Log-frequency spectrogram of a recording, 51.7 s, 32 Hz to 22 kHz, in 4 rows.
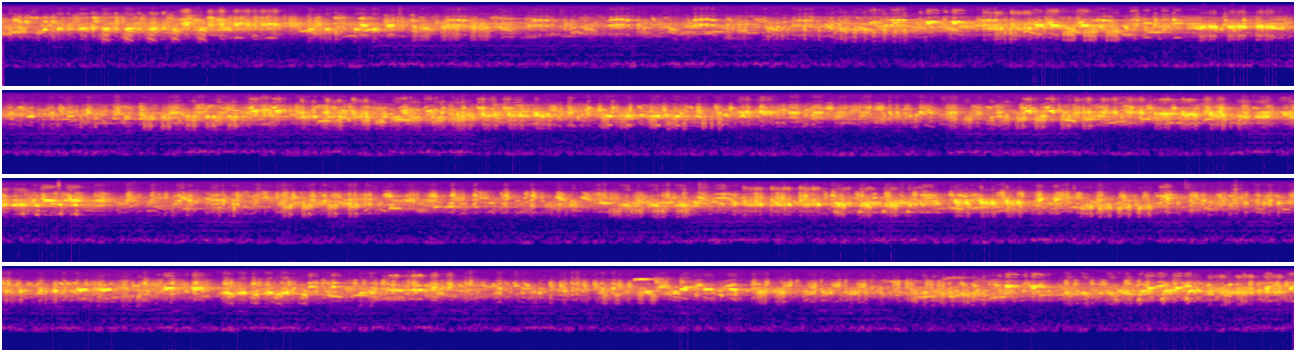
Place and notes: Puszcza Zielonka Landscape Park, Trojanka Springs - Frogs - peat bog alarm
Early morning on a cold May day, 5 a.m. Trojnka springs is a lovely, isolated place in the middle of Puszcza Zielonka (Zielonka Forest) Landscape Park. A place to sleep for many species of waterfowl and a popular waterhole for local animals. In this part of the year hundreds of frogs go through their annual mating rituals making extremely loud noises. The one who will do it the loudest will win the competition.
województwo wielkopolskie, Polska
